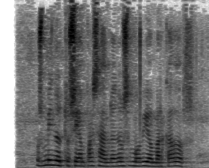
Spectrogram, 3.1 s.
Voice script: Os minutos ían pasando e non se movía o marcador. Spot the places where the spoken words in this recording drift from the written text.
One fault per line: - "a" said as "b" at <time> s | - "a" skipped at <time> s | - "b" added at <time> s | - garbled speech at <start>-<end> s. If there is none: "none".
none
